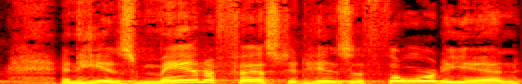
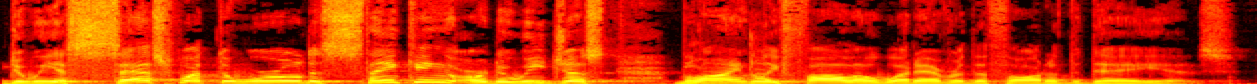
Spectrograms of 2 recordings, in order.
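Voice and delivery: ordinary talk

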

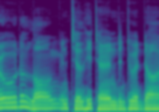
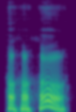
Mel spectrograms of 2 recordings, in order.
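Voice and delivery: acted ho-ho, repeating the laugh; echoed laugh. A narrator's reading. Unseen voice echoes the sexton, acted laugh. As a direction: mimic the chuckle back. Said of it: "repeated a voice close beside him".

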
